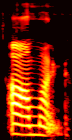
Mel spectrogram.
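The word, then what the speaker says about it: almond: तरह आलमंड अलग है अरमंड ल प्रोनाउंस नहीं किया जाता तो अगर एल लिखा हुआ और है तो इस सूटों में ल हमेशा साइलेंट कंसीडर किया जाता है अब इसके बाद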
